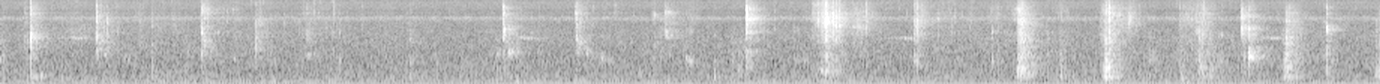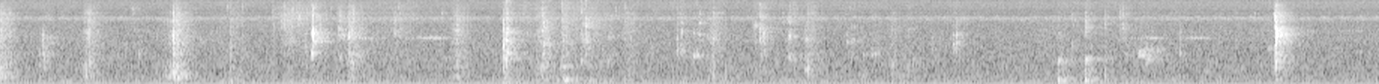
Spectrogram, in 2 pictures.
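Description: Close-miked mouth sounds of a person eating rice and dal by hand: irregular wet smacks and clicks of chewing, with one sharper click near the end.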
